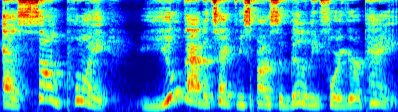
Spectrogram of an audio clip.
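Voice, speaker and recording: A woman speaks loudly in an animated tone, her high pitch swinging very widely. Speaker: tarot reader. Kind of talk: tarot reading.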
